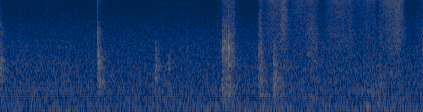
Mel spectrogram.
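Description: Faint rustling and rubbing as a heat transfer vinyl sheet is laid onto a nylon bag and smoothed flat by hand: a few short, soft swishes, coming closer together in the second half.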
